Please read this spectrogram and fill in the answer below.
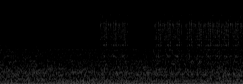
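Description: Near silence: faint room tone from the competition hall, with a soft hiss coming in about halfway through.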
